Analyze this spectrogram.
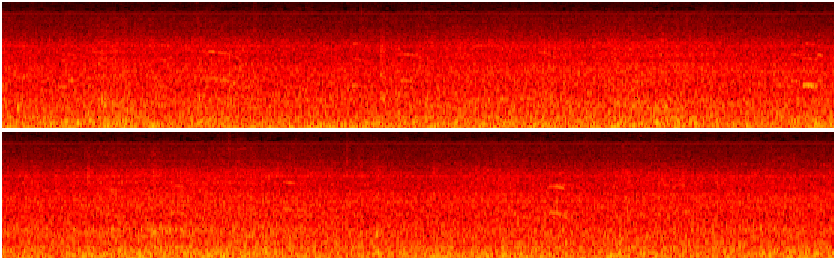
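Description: Steady rush of wind and sea, with wind on the microphone.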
